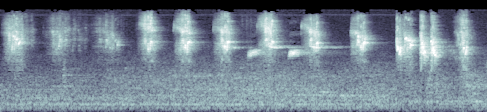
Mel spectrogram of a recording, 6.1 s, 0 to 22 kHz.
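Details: Family of Eurasian tree sparrows in a garden nest box where a pair breeds every year, summer 2012: high, thin chirps repeated about twice a second, a few brief whistled notes, and a faint hiss in the background.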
